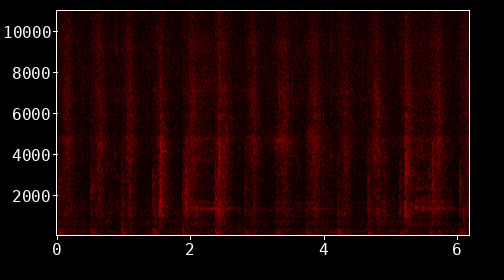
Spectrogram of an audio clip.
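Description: Sneakered feet marching in place on an exercise mat, soft even footfalls about twice a second, over a steady low hum.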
